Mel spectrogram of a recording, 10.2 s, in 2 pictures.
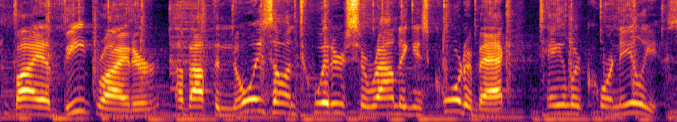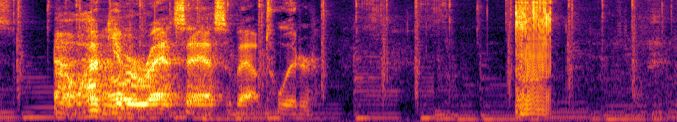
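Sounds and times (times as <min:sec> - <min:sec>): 
speech: 0:00.1 - 0:07.6
voice blowing a wet raspberry imitating a fart: 0:08.9 - 0:09.4.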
